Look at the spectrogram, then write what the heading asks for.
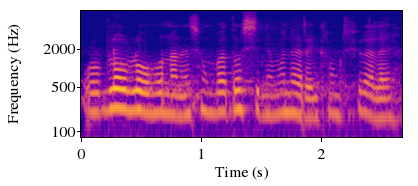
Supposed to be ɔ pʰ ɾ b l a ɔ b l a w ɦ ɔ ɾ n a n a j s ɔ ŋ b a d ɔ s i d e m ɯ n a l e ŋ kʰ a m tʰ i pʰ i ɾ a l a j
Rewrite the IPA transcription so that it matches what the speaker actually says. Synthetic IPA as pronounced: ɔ ɾ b l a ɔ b l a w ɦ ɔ n a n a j s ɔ ŋ b a d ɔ s i n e m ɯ n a ɾ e ŋ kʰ a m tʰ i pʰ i ɾ a l a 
